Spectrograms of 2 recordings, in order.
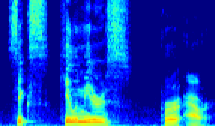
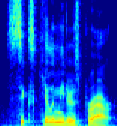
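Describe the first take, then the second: First: It is said at a slower, careful pace. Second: It is said at a faster pace.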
